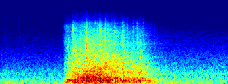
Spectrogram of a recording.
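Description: A door slides open with a loud rumble.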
